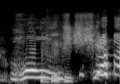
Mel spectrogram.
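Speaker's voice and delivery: high, loud, stretched-out awe; hammed-up gobsmacked cheer; mock amazement. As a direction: overdo the astonishment, drawing out both words. Mock praise from the game.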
